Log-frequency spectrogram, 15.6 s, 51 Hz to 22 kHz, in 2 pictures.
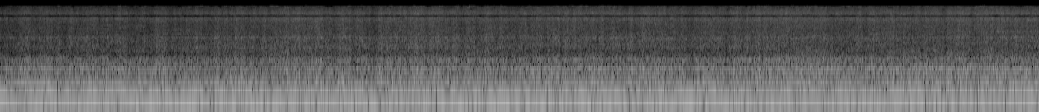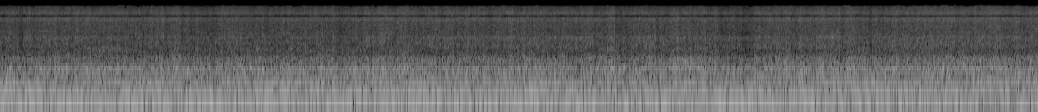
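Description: The engine of a 1955 Chevrolet drones as the car cruises along a paved road.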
